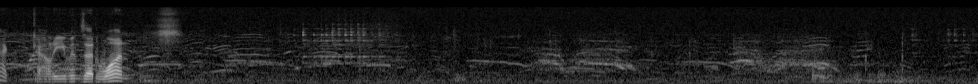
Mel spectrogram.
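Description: Young women shout and cheer outdoors across an open field.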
